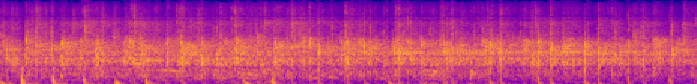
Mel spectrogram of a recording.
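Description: A crowd applauds steadily for several seconds, dense overlapping claps forming a continuous, fairly loud patter with no voices standing out.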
